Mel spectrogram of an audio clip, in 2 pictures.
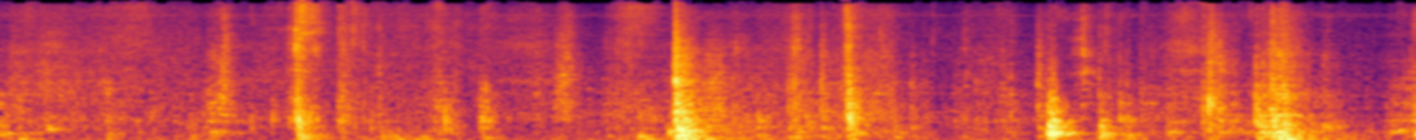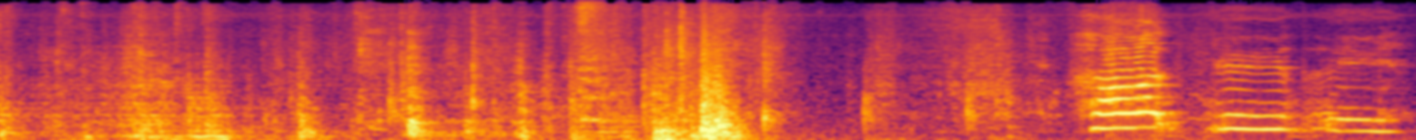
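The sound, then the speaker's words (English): A child banging a door at home: a series of sharp wooden thumps and knocks in an irregular rhythm, some loud and some softer, with a voice heard briefly near the end. “Be careful, bang the door. Banging. No, don't bang anymore”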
